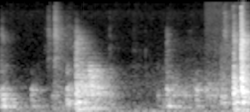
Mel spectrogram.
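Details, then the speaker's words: Citroen Relay camper van, creaky knocking from the rear suspension only on uneven ground, reproduced by jacking the body. Two loud creaking groans with a knock; owner suspects the rear leaf spring bushes, unconfirmed. "Right, I think it's the bushes on the rear leaf spring. Now you've got one static one and one swinging one."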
